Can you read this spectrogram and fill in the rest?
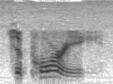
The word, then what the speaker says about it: Tzippori: The town is 3 miles from Nazareth, and the name of it is, in English letters, Hebrew pronunciation, Tzippori, T-Z-I-P-P-O-R-I.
